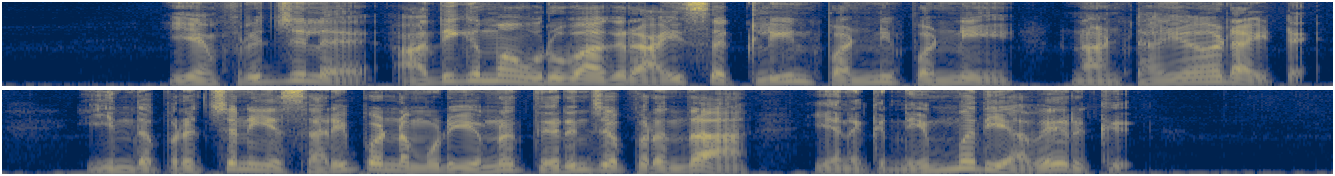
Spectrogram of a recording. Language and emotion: Tamil, happy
